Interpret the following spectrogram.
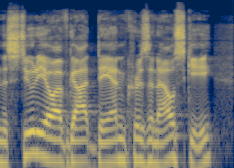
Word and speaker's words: Kryzanowski: I've got Dan Kryzanowski. How are you doing, Dan? Wonderful, Stephen. And brownie points for saying my name correctly so early in the morning.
